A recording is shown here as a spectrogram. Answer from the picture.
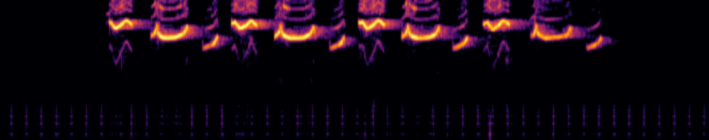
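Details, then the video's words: Cinereous tit, a lively singer used to stir a silent bird into song: a quick series of about seven clear whistled two-note phrases, each high then dropping lower, over a steady low rhythmic engine hum. "Burung Glatik Batu Gacor"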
